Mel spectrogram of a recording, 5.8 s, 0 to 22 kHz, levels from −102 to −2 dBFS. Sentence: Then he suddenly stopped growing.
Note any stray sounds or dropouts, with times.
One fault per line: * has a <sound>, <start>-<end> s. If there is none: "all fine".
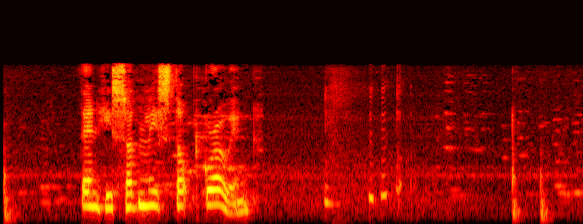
* has a laugh, 3.2-4.2 s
